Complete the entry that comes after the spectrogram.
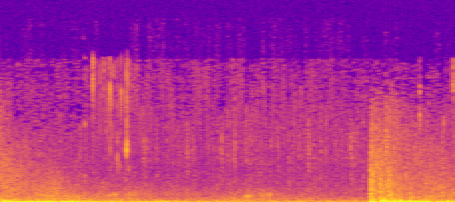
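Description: A tank gun fires with one deep, heavy boom near the end of the clip on the snowy Himmelsdorf map, after a stretch of low engine rumble and battle noise.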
